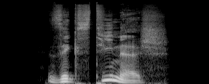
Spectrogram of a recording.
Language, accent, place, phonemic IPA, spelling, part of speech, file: German, Germany, Berlin, /zɪksˈtiːnɪʃ/, sixtinisch, adjective, De-sixtinisch.ogg
- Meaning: Sistine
